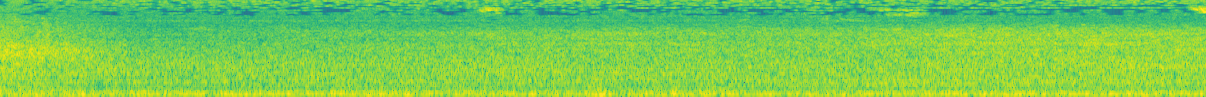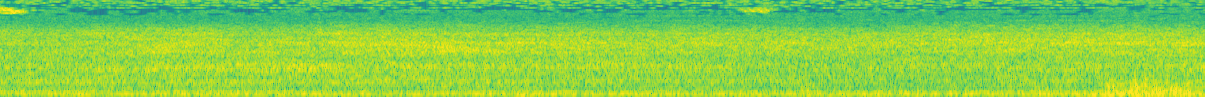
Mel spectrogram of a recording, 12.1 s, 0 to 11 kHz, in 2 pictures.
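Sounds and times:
jet engines idling: 0.0s - 12.0s.

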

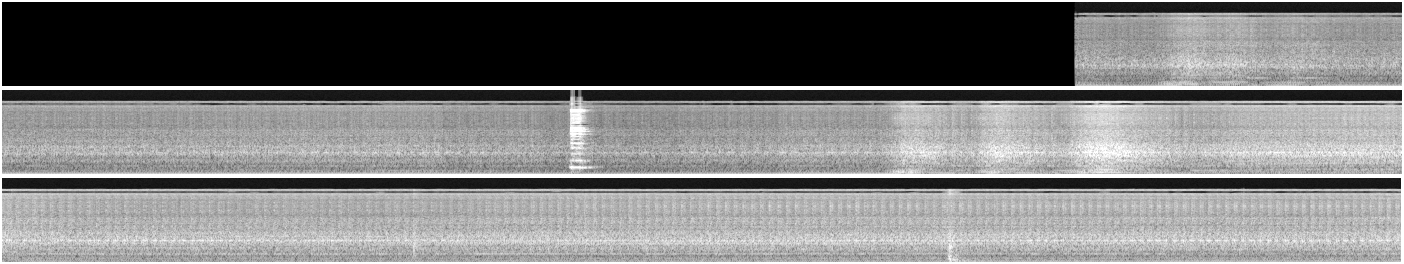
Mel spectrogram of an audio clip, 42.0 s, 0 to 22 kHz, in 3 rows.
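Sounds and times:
car engine idling: 10.8s - 11.6s, 13.3s - 24.6s, 28.2s - 41.9s
engine revving: 11.5s - 13.2s, 22.8s - 28.6s.

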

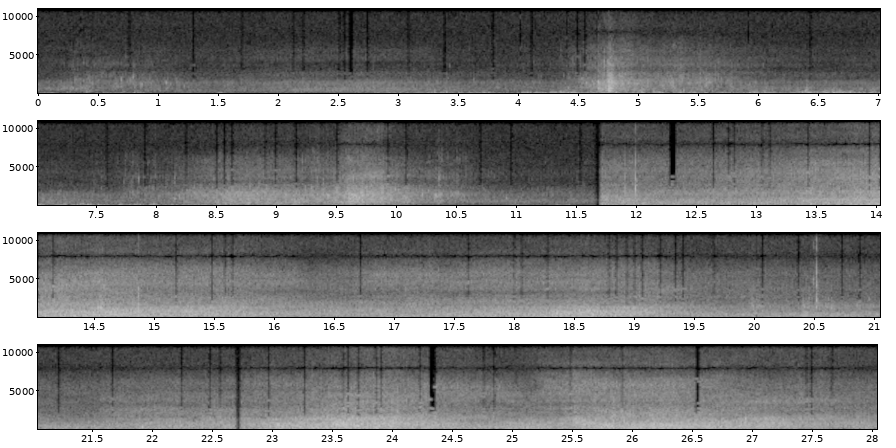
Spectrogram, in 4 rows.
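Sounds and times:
wind buffeting microphone: 0.0s - 10.3s, 11.0s - 28.0s
waves washing on sand: 11.7s - 28.0s.

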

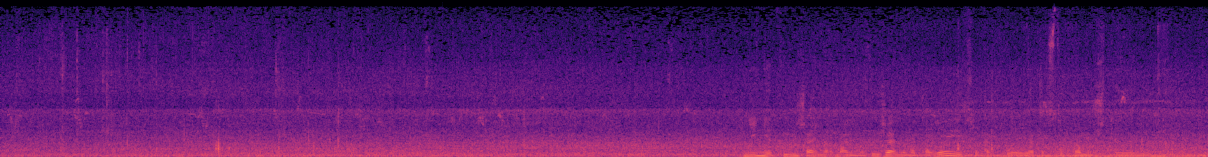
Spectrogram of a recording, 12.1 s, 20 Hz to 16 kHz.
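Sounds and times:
car road and engine noise: 0.0s - 12.0s.

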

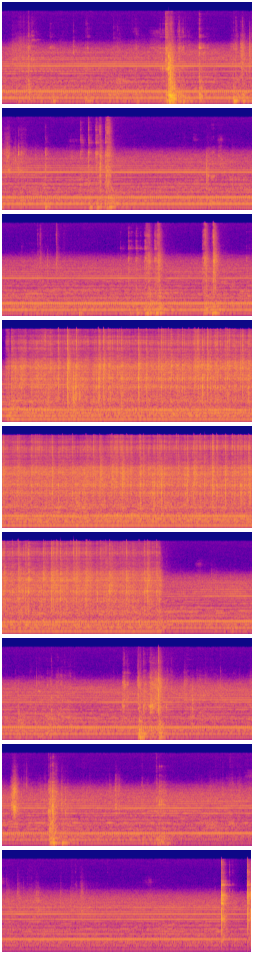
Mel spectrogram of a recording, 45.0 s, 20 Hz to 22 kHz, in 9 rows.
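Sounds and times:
welder humming: 0.0s - 7.7s, 12.3s - 31.7s
welding arc crackling: 14.0s - 14.4s, 15.0s - 28.3s.

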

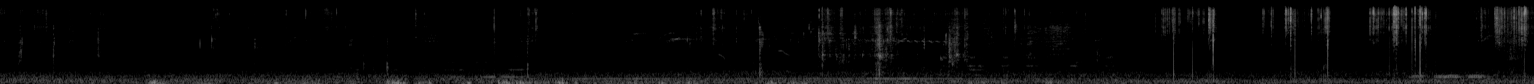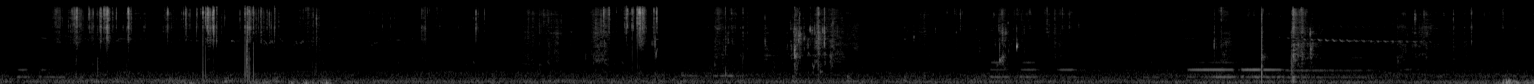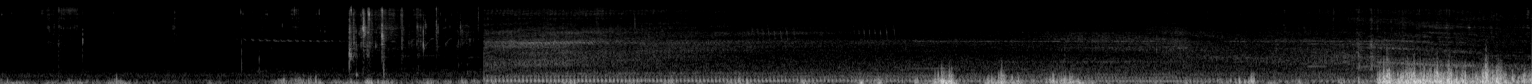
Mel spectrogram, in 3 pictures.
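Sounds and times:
nylon net rustling and crunching: 2.0s - 33.0s.

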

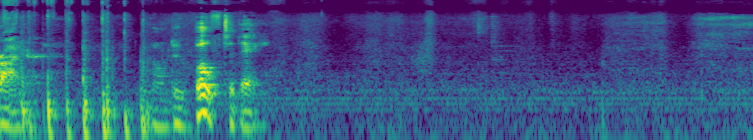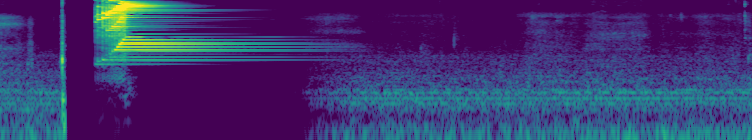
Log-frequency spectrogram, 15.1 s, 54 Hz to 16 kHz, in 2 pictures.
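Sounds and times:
bell-like transition chime: 8.5s - 11.0s.

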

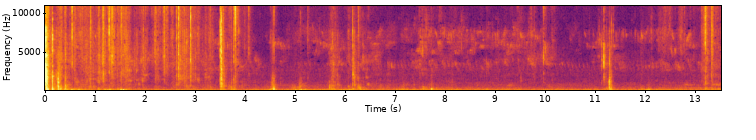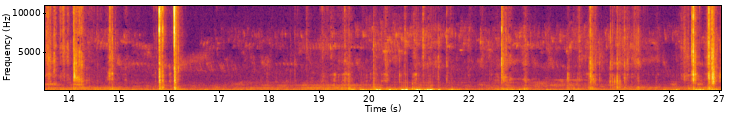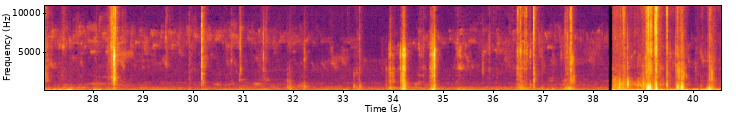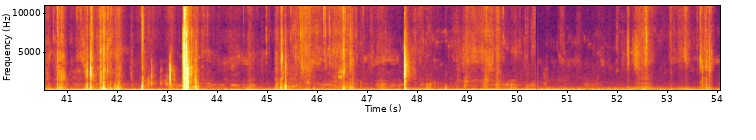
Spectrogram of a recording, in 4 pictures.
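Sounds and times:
sticks snapping and crackling: 0.0s - 4.2s, 13.1s - 15.0s, 15.7s - 16.3s, 26.2s - 27.4s, 28.3s - 28.7s, 39.0s - 43.9s
faint birdsong: 0.0s - 54.0s.

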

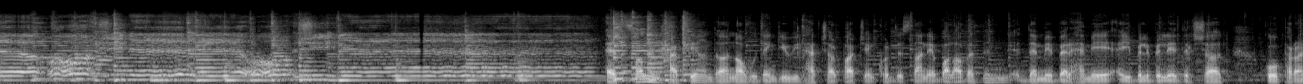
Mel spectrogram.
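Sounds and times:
man singing long held notes: 0.0s - 7.2s
instrumental accompaniment: 0.0s - 13.0s.

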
